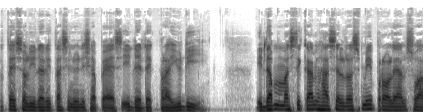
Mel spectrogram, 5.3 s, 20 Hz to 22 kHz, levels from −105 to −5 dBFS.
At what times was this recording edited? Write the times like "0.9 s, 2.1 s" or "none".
3.1 s

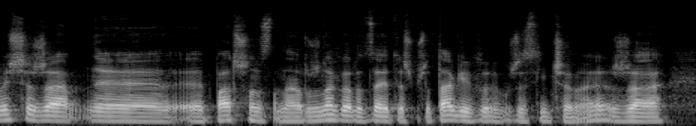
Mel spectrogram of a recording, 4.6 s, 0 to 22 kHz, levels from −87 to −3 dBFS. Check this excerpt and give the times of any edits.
1.8 s

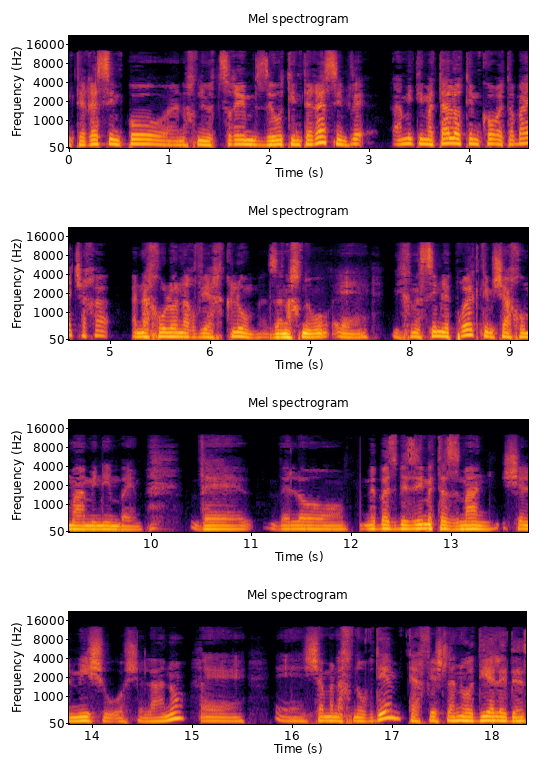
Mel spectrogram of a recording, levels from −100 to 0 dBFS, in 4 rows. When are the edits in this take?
2.8 s, 15.1 s

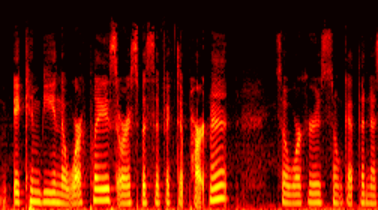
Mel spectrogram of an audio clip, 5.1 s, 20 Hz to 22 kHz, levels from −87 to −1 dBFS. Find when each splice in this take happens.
3.7 s

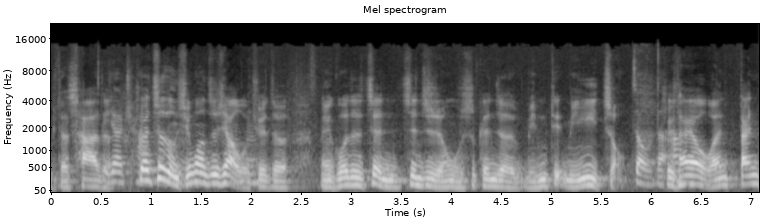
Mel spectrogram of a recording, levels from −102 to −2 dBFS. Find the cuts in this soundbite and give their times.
none

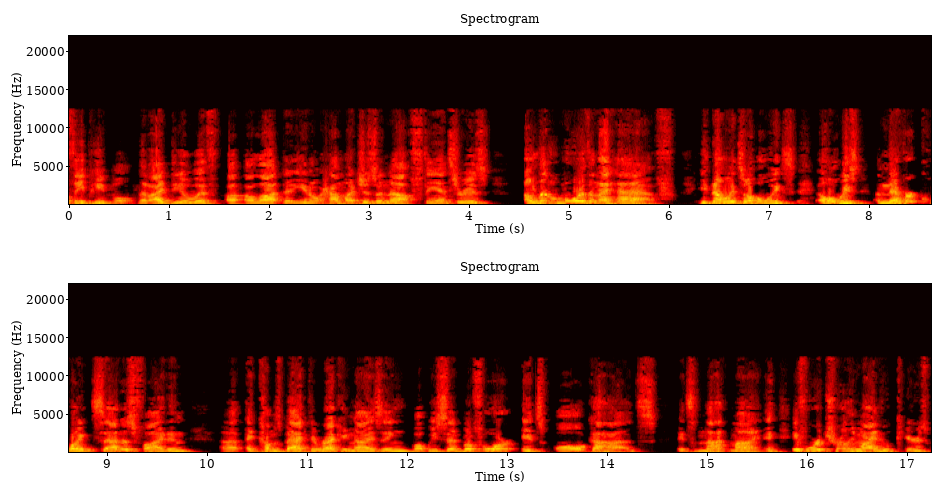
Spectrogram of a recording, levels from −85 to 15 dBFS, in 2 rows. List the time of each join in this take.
none

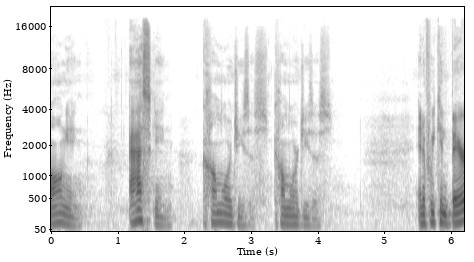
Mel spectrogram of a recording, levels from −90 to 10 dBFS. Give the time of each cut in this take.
3.3 s

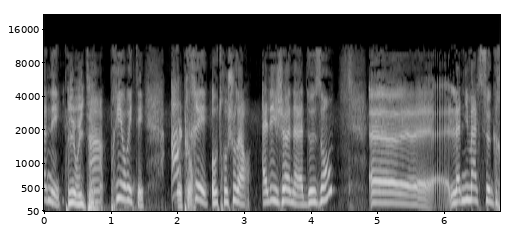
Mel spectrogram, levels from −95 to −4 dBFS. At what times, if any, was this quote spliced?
2.5 s, 4.8 s

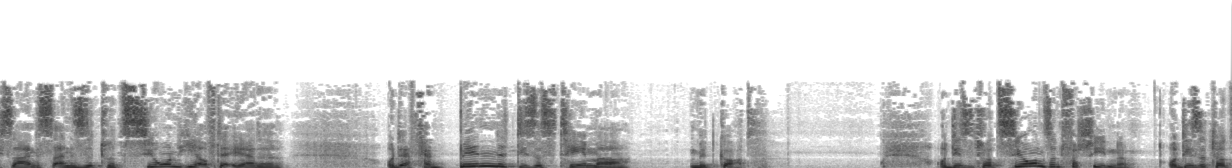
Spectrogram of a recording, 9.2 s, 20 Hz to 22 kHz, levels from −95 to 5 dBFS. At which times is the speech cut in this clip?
7.0 s

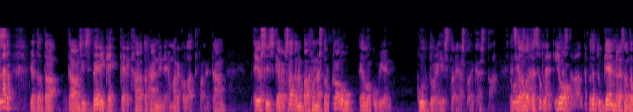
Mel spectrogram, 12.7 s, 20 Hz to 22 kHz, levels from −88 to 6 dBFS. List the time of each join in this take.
6.5 s

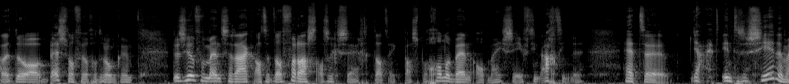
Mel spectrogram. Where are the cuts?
none

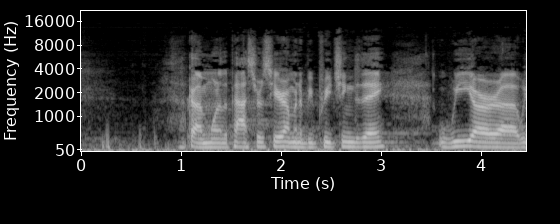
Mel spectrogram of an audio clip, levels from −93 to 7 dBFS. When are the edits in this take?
1.1 s, 3.5 s

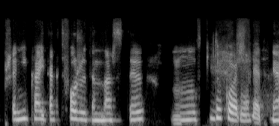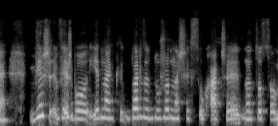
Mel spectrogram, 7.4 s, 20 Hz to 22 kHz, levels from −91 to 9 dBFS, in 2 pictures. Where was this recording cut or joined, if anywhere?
2.6 s, 4.7 s

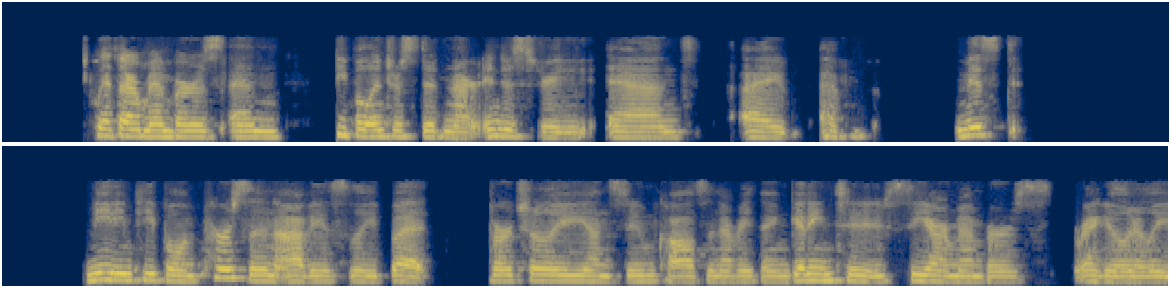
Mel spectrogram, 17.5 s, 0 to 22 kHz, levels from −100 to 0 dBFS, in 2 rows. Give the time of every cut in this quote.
4.4 s, 12.4 s

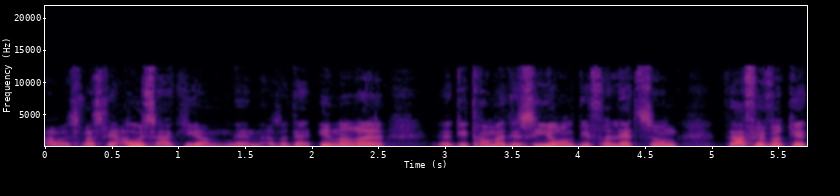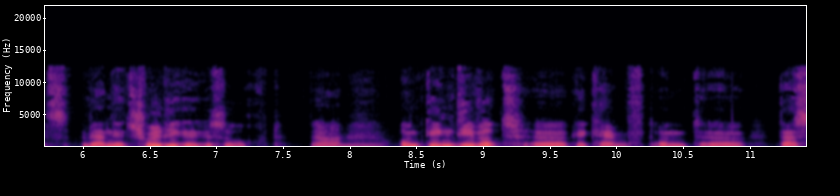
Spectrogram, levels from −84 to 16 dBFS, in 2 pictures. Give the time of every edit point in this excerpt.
none

